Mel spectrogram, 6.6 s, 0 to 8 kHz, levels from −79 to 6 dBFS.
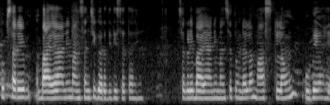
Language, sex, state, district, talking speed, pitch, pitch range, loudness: Marathi, female, Maharashtra, Gondia, 155 wpm, 210 Hz, 205-220 Hz, -19 LUFS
